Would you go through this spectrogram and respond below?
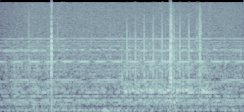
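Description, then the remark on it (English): Telephone step-switch selector noise picked up on a line: a sharp metallic click, then a quick run of ratcheting ticks with another loud snap, all over a steady hiss and hum. “There was a great microphonic selector noise pickup there.”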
